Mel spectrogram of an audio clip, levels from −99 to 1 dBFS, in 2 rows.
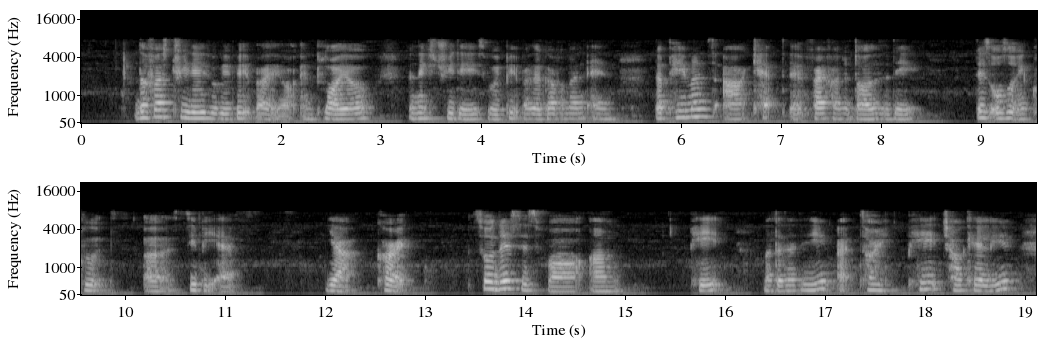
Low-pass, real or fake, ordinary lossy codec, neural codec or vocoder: none; real; none; none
